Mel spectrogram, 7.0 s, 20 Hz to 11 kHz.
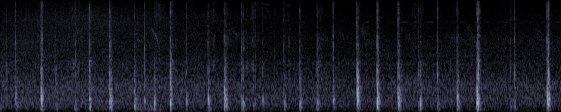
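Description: Fingertips tap the front face of a hollow purple cardboard teacake box, about 25 times at an uneven pace. Each tap is a short, dry, hollow knock that dies away almost instantly, some louder than others, over a faint steady hiss.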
